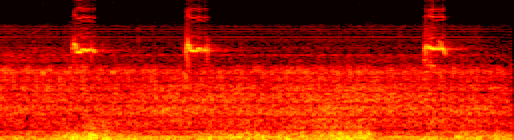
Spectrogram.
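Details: Northern shrike (Lanius excubitor) calling: three short, high, squeaky notes, two close together then a pause before the third, over a steady low rumble of background noise.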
